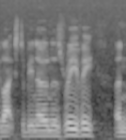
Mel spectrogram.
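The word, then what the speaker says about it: Revie: that Don reevy likes to be known as reevie and not revi testimonial games we've got three more of them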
